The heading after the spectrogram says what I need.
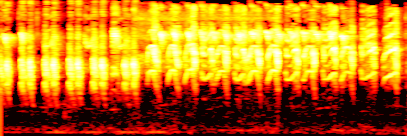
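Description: Long-tailed shrike in energetic song: harsh chattering notes, then a fast run of high, looping twitters, about six a second, with no other sounds.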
